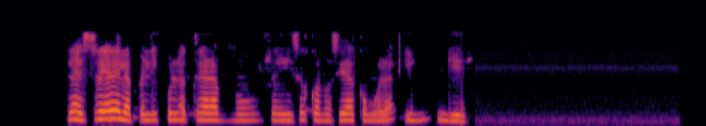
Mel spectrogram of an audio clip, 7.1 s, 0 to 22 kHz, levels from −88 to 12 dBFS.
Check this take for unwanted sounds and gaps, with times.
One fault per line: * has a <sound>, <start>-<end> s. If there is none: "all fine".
all fine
